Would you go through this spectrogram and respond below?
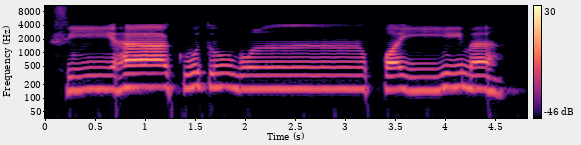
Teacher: وقف کرتے ہوئے ہا ساکن سے بدل کر پڑھ رہے ہیں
